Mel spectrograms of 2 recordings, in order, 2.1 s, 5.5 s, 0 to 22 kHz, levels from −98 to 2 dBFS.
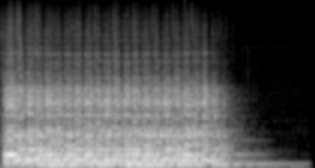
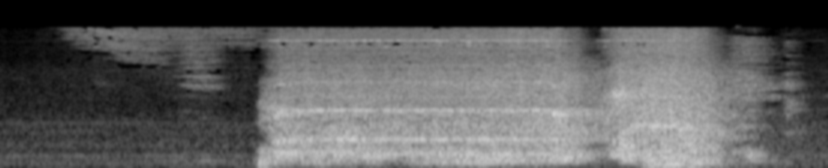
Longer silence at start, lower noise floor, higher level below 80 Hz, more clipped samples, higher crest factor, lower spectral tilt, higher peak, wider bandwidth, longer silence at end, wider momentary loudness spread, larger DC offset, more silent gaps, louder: second, 0 s vs 0.6 s; second, -42 dBFS vs -56 dBFS; about the same, -48 dBFS vs -44 dBFS; neither; about the same, 14 dB vs 18 dB; first, -9 dB/octave vs -3.5 dB/octave; about the same, 0 dBFS vs -2 dBFS; second, 7.2 kHz vs 11.5 kHz; first, 0.4 s vs 0.25 s; second, 11 LU vs 23 LU; neither; neither; first, -15 LUFS vs -18 LUFS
